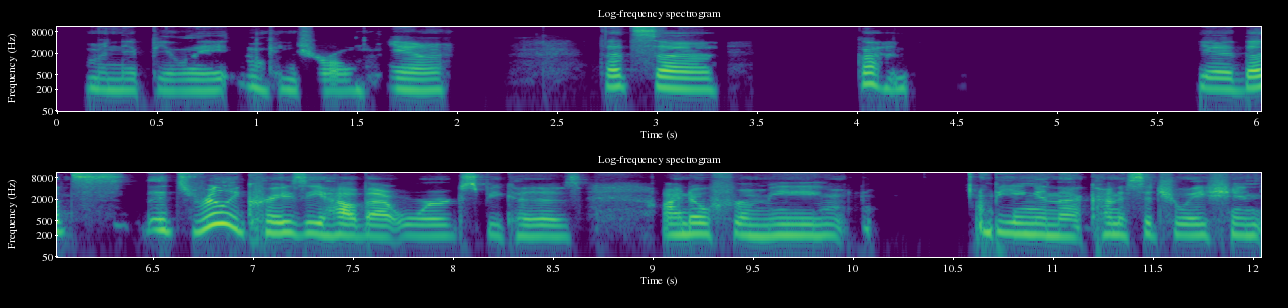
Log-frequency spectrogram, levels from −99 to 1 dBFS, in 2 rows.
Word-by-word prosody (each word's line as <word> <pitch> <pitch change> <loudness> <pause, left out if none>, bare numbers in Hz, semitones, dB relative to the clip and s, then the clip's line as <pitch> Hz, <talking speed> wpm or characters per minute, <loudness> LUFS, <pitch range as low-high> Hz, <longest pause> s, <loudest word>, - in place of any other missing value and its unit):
Manipulate 190 -1 -9
and 225 -3 -9
control. 185 -1 -8 0.2
Yeah. 195 -2 -2 0.8
That's, 235 -1 +2
uh 205 -3 +4 0.7
Go 285 - +3
ahead. 210 -6 -8 1.5
Yeah, 205 -3 -1
that's 240 +11 +3
it's 280 -1 +1
really 375 +6 +8
crazy 230 -1 +2
how 205 -1 +5
that 190 -1 +3
works 195 0 +1
because 190 -2 -5 0.4
I 210 0 +2
know 220 0 +2
for 210 -1 -4
me 200 +1 -3 0.7
being 225 -3 -1
in 200 -1 -1
that 185 -2 -2
kind 215 -1 -2
of 200 - -1
situation, 200 -1 +1
205 Hz, 135 wpm, -26 LUFS, 195-220 Hz, 1.5 s, really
